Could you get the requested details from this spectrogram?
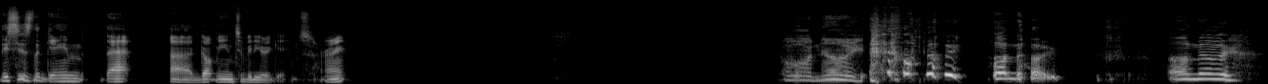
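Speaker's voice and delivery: on the verge of tears, choked-up, very high. Reacting to newly released cover art on stream, tearing up. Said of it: "I didn't expect to have tears form in my eyes".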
